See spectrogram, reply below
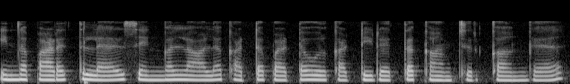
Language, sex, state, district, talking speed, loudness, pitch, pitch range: Tamil, female, Tamil Nadu, Nilgiris, 75 wpm, -17 LUFS, 210 Hz, 200-220 Hz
